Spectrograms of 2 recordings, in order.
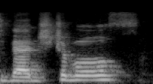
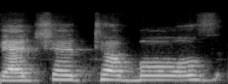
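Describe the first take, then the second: First: One syllable is dropped, shortening the word. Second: Every syllable is pronounced fully. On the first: The speaker calls it right. "another one of those shortcut words" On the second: The speaker calls it wrong. "We don't say vegetables"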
